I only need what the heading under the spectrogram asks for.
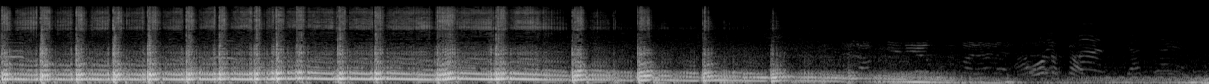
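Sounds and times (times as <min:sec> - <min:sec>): exhaust pops and crackles: 0:00.0 - 0:08.7
car engine at high revs: 0:00.0 - 0:09.9, 0:11.0 - 0:12.0.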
